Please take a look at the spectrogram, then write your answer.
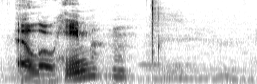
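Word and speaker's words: אלוהים: The first vowel in Elohim is, in fact, a chataf segel. There's a cholam between the lamed and the hey, and a cherik followed by a yod for the last syllable.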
